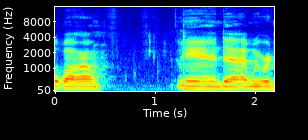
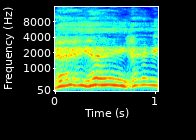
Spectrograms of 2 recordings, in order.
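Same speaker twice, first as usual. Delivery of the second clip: high mock yell of hey, hey; retold yelling; slower than usual. Soldier behind him calling out, a high imitated yell. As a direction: shout to stop the march, imitated. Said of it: "yelling and screaming".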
